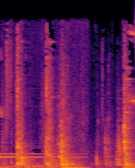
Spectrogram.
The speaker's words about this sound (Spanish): Llaman a la puerta. El mayordomo acude.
